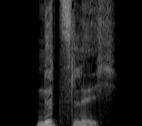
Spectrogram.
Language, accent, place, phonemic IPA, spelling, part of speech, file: German, Germany, Berlin, /ˈnʏtslɪç/, nützlich, adjective, De-nützlich.ogg
- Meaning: useful; helpful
